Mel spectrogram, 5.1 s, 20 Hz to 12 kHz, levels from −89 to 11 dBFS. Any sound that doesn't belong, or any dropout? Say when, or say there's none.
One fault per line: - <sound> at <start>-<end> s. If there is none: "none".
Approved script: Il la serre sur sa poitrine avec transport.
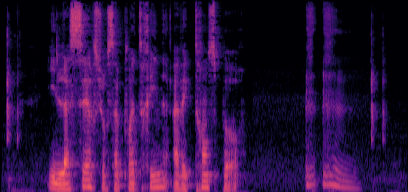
- throat clearing at 3.8-4.6 s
